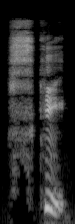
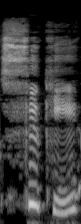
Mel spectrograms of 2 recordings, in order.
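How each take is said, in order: First: The u after the s is voiceless. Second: The u after the s is fully voiced. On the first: The speaker calls it right. "we've got a voiceless vowel there" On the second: The speaker calls it wrong. "This is not suki"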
